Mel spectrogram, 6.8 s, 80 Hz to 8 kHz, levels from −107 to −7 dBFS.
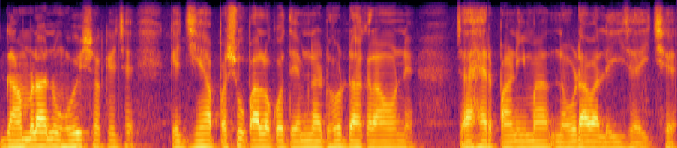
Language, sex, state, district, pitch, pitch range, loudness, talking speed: Gujarati, male, Gujarat, Gandhinagar, 120 Hz, 115-125 Hz, -18 LUFS, 150 wpm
